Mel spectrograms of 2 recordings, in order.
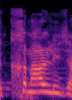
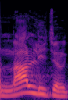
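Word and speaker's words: knowledge: 원래 크날리지 안 그러고 날리지를 K가 묵음돼. 다 헬라어에서 넘어간 거예요.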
